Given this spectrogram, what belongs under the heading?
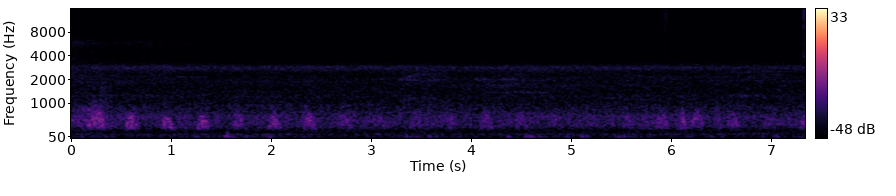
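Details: Fetal heartbeat at 10 weeks 4 days of pregnancy, heard on a home fetal Doppler just below the belly button, with the baby moving: fast, regular whooshing beats, about 170 per minute, over steady Doppler hiss; sounds healthy.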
